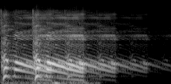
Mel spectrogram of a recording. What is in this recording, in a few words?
VOICEFX TEKNO 140, Techno, Voice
